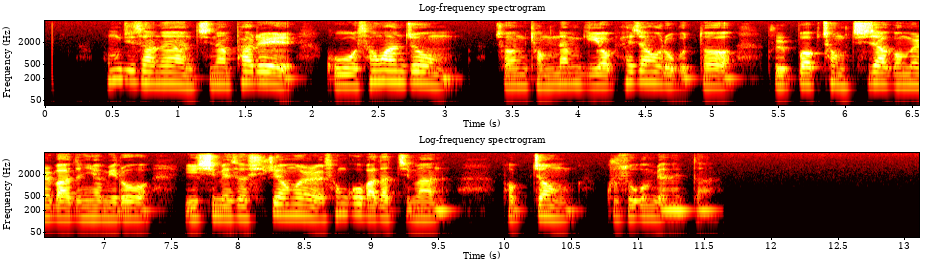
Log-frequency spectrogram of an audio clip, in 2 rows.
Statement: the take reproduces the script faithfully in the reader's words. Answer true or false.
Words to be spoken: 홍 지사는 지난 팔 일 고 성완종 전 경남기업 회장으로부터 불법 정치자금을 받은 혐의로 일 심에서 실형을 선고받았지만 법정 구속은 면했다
true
